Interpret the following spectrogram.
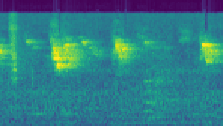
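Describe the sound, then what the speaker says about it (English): English house sparrows living around a zoo chirp in short bright bursts, three or four bouts of twittering at moderate distance over quiet ambient noise. "English house sparrow, Passera domesticus. Those are not zoo animals. Those just moved in here. So they're doing all that chirping."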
